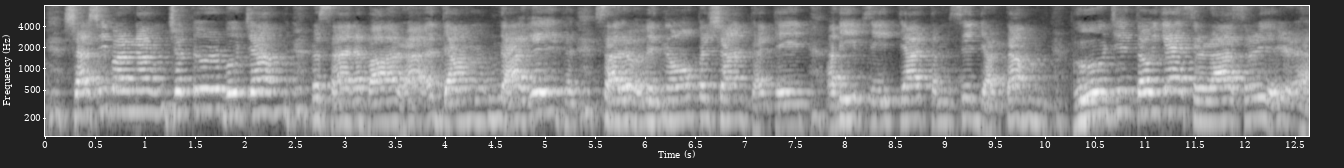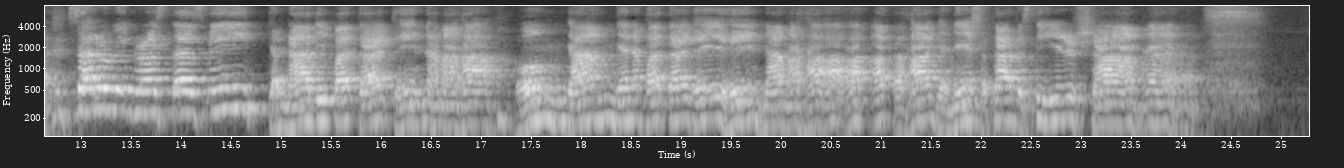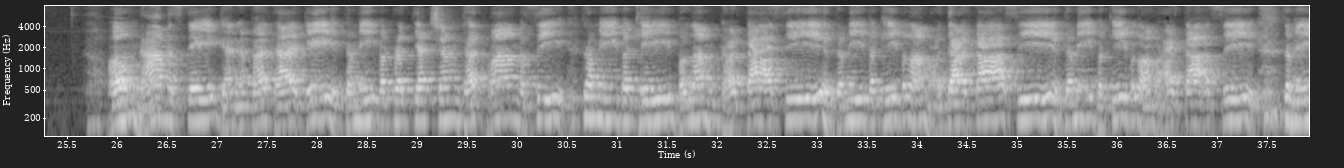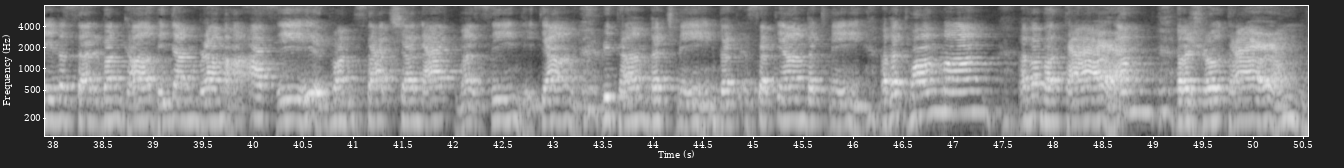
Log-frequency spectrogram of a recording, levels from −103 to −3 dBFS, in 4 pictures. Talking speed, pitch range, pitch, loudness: 65 wpm, 175-230 Hz, 185 Hz, -19 LUFS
